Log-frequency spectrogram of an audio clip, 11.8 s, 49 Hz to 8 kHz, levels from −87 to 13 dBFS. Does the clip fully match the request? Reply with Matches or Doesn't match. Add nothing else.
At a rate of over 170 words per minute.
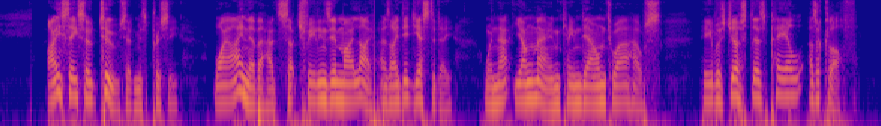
Matches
